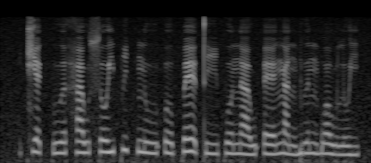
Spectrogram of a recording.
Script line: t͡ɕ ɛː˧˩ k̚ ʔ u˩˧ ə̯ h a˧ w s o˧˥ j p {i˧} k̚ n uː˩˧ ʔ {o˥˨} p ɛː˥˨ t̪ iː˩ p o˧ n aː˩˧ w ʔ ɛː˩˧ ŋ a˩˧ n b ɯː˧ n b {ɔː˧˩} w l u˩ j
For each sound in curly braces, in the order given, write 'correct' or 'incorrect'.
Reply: incorrect, incorrect, correct

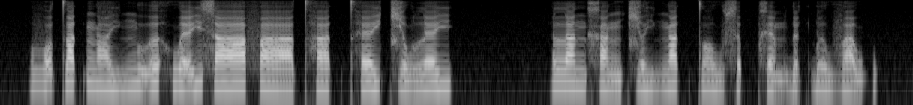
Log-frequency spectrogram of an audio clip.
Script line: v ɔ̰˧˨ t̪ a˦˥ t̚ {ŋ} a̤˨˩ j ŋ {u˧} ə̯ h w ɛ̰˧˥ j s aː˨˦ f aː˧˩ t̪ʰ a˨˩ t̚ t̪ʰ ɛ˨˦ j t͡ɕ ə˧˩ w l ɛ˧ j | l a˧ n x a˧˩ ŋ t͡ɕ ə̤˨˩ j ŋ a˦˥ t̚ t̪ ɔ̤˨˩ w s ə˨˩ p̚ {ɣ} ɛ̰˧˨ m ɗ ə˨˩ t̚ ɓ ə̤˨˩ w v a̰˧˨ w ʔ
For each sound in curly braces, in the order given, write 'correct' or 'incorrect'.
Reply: correct, incorrect, incorrect

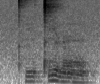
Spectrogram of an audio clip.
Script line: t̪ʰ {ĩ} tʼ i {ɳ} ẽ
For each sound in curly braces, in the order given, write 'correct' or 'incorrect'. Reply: incorrect, correct

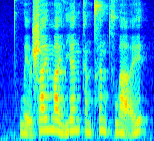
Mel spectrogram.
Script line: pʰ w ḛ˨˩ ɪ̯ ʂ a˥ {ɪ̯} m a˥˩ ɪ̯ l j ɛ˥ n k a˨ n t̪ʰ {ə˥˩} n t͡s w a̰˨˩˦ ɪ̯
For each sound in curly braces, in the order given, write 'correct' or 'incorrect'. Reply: correct, correct

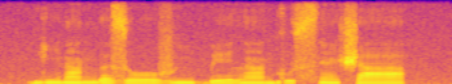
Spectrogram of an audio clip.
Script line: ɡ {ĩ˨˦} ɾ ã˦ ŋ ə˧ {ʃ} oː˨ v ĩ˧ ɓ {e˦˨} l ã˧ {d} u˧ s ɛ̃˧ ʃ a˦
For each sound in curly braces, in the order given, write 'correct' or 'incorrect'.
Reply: incorrect, incorrect, incorrect, incorrect

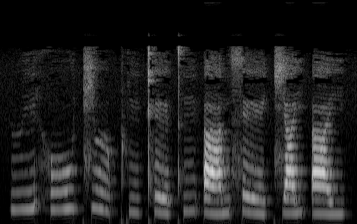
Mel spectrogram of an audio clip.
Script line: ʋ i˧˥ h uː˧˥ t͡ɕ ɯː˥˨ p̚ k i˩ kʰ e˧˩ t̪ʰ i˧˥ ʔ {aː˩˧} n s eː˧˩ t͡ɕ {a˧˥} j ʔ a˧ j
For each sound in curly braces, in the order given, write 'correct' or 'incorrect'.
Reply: correct, correct

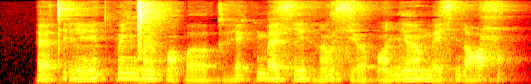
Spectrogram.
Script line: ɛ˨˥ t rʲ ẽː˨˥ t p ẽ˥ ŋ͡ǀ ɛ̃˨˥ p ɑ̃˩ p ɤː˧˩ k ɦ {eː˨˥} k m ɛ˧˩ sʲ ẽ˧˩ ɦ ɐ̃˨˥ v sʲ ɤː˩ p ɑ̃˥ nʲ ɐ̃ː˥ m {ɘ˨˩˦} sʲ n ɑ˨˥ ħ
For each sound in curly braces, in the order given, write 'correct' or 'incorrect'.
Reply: incorrect, incorrect

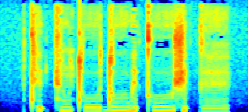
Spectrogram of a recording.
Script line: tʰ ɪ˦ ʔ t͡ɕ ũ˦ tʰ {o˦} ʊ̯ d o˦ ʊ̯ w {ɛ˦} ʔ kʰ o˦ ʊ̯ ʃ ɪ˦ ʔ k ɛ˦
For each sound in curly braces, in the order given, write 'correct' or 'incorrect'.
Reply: correct, incorrect

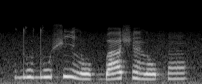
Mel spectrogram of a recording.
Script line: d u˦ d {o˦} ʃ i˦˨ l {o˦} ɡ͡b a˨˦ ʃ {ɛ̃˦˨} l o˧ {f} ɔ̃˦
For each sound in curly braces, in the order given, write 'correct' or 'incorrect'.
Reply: incorrect, incorrect, correct, correct

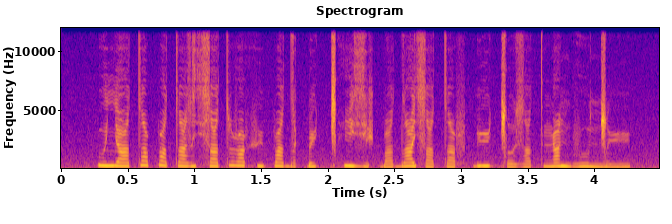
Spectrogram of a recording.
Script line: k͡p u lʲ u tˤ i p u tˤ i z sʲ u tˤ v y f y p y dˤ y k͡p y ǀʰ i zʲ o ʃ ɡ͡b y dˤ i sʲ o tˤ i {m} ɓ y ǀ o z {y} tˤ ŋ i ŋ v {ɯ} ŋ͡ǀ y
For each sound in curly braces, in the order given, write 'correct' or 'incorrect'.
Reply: incorrect, correct, incorrect

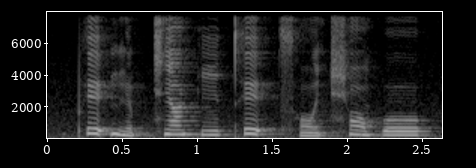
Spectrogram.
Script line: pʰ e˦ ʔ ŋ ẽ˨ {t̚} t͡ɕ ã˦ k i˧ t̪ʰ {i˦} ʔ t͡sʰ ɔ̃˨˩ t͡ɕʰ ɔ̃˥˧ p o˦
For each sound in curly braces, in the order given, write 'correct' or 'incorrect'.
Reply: incorrect, incorrect

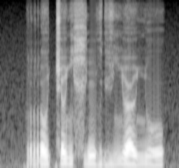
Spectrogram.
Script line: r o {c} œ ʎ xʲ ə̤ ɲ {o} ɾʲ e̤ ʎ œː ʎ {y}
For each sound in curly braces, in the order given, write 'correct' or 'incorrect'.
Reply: correct, incorrect, incorrect

